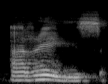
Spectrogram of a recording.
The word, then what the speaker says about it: haréis: Remember, we never pronounce the H. Haréis, harán.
